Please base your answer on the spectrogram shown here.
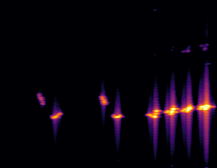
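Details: Wallcreeper giving thin, high whistled notes: two pairs of short piping notes, then a quickening run of five clear whistles at the same pitch, on a silent background.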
